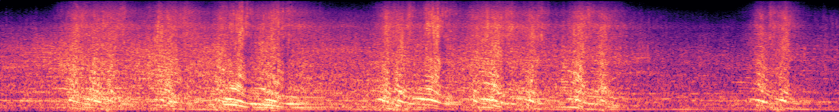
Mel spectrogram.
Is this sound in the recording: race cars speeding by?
yes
